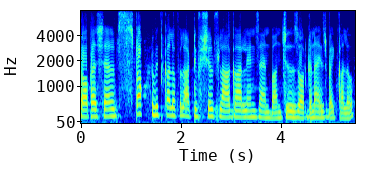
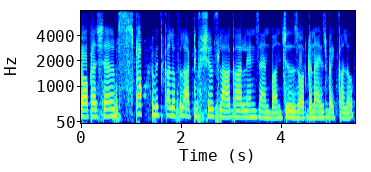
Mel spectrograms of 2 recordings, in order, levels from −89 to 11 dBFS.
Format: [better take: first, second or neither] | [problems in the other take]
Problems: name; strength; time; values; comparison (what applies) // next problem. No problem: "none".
second | noise reduction (neural separator model SepFormer DNS4)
